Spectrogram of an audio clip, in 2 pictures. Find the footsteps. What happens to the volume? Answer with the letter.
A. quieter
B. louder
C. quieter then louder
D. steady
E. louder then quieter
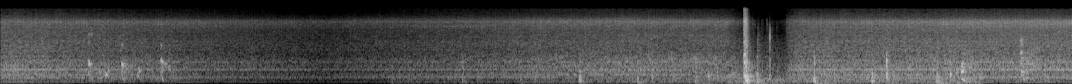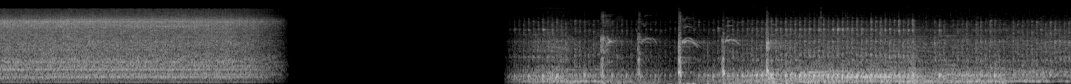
B.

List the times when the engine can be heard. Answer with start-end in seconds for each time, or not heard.
0.0-13.6, 15.8-21.3.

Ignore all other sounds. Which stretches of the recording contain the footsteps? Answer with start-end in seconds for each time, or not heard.
3.9-10.3.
